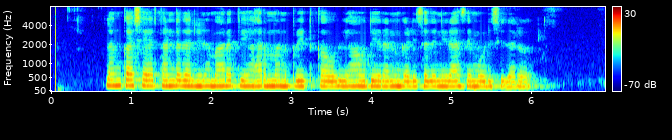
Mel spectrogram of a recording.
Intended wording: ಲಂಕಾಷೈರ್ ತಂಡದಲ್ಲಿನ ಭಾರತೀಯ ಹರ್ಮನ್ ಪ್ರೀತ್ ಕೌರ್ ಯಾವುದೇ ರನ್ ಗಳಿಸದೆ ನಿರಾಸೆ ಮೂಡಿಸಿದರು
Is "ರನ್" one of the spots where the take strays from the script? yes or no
no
